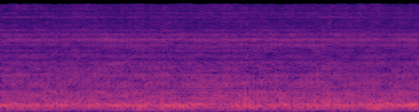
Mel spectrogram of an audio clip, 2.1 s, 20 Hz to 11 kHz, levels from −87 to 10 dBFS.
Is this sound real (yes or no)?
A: no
